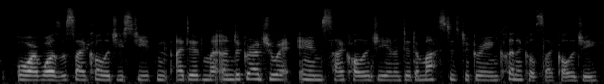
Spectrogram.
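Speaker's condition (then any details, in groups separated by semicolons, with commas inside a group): No condition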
